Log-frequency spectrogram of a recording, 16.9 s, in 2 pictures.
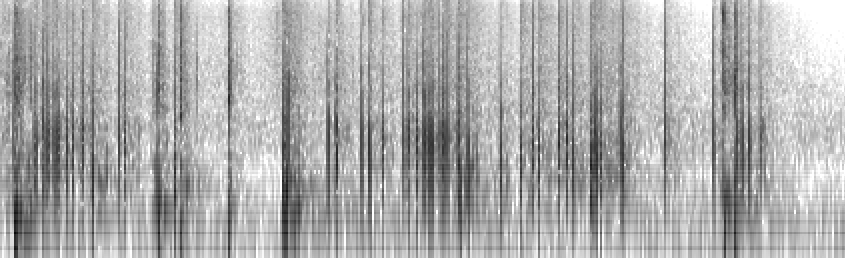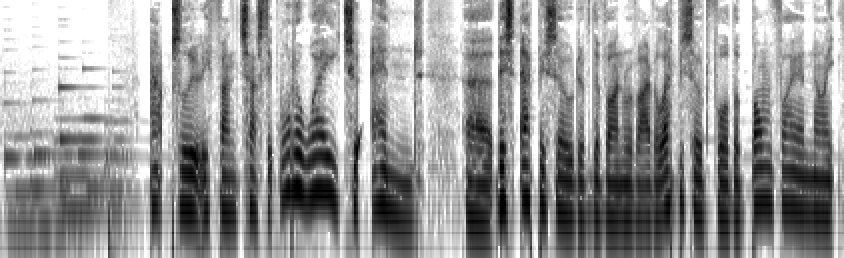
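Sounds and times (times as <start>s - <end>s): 
fireworks display exploding: 0.0s - 8.3s
short burst of tonal music: 8.4s - 10.3s
speech: 10.2s - 16.8s.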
